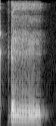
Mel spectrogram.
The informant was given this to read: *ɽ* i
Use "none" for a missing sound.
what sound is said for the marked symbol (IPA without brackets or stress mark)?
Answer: ɽ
